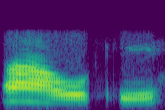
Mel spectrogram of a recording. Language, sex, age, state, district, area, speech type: Malayalam, male, 18-30, Kerala, Wayanad, rural, conversation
